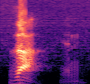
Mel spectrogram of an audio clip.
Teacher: cara membacanya gigi kita jangan terlalu rapat, kemudian lidah kita letakkan di antara gigi atas dan gigi bawah tersebut. Jadi za-nya itu tipis.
